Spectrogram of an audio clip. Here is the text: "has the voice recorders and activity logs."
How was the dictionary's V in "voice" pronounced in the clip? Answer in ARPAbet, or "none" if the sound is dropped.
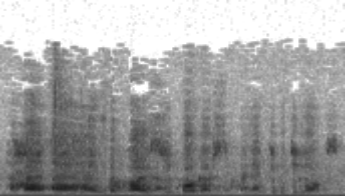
P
